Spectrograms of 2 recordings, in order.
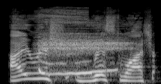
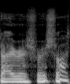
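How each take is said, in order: First: Irish has a distinct melody set apart from wristwatch. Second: Both words are said on a flat pitch. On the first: The speaker calls it right. "I have to change the melody of the word to be distinctly different from wristwatch" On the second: The speaker calls it wrong. "now try without doing anything melodious"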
